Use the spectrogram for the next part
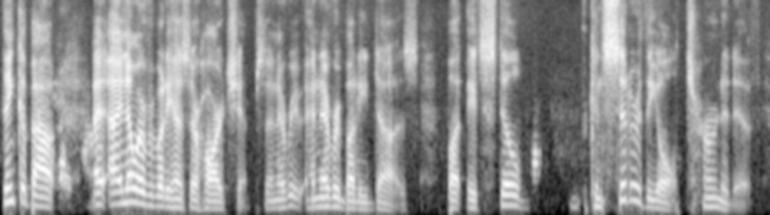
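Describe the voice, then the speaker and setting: A man in his sixties chatting casually, folksy and quick to laugh. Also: mid-range voice, sing-song, no room sound. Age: 60s. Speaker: guest on a live chat stream. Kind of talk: casual chat.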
